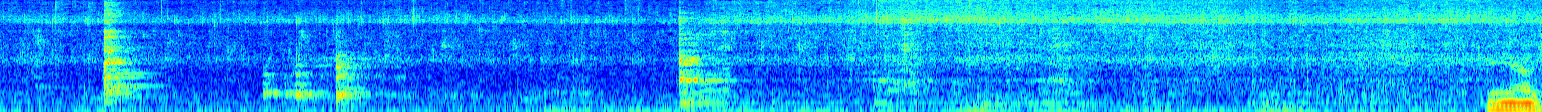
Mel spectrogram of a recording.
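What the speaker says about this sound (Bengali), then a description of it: "একটু নাড়াচাড়া করে নিই টমেটোগুলো নরম হয়ে যাক" Tomatoes and spices being stirred and fried in a pan while soybean curry cooks, a steady sizzle with scraping spoon strokes and a few sharp clinks, close and moderately loud, no talking.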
